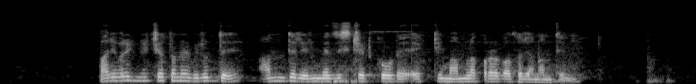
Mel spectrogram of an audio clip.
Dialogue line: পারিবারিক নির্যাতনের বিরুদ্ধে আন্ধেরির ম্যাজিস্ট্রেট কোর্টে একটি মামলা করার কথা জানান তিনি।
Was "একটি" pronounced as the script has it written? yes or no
yes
